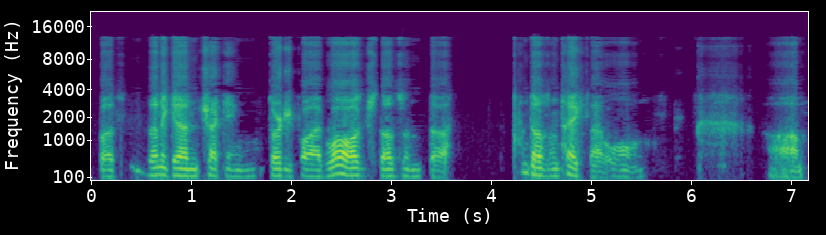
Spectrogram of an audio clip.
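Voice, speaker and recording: Halting man giving an informal presentation, dry sound. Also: mid-range voice, no room sound, rough recording. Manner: halting and hesitant, often trailing off. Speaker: event chairman giving a presentation.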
